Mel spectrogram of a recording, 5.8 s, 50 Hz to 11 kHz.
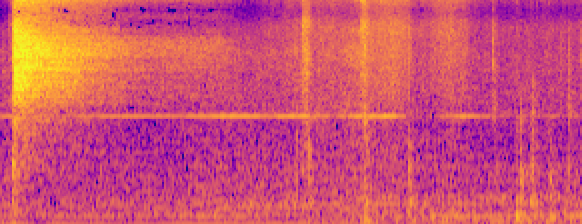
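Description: A Metro-North M7 railcar's stainless-steel toilet flushes: a sudden rushing whoosh that fades within about a second. The railcar's steady hum runs underneath. Later come a few light knocks as a hand handles the plastic seat.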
